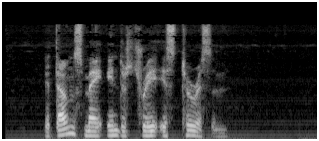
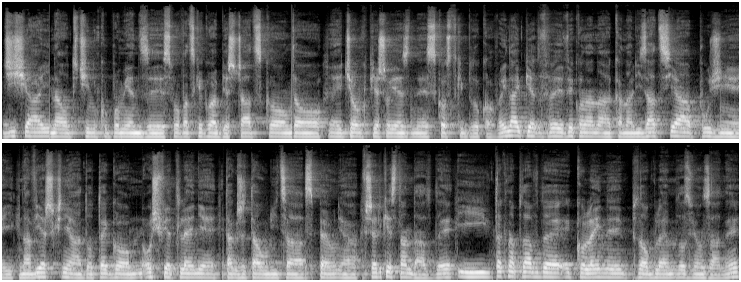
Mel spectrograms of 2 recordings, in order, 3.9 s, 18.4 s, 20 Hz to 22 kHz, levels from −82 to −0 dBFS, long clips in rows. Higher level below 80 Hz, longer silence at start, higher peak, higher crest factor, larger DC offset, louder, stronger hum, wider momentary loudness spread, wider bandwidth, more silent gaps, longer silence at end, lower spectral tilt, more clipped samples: second, -52 dBFS vs -44 dBFS; first, 0.55 s vs 0 s; second, -4 dBFS vs 0 dBFS; first, 20 dB vs 12 dB; second, under 0.1% vs 0.2%; second, -19 LUFS vs -12 LUFS; neither; first, 10 LU vs 5 LU; second, 11.5 kHz vs 18.5 kHz; neither; first, 1.15 s vs 0 s; second, -3 dB/octave vs -4.5 dB/octave; neither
